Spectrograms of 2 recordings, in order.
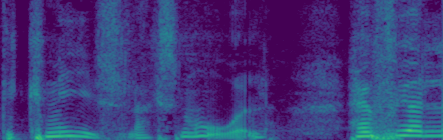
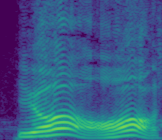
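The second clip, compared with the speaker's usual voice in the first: loud cheer; 14 dB louder than usual. Shown as a demonstration. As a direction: call out a big yes. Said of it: "så ska det låta".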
